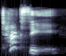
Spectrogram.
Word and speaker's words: Tuxie: Um, says, "Also, my name is pronounced Tuxie. The one is the I, the three is the E."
